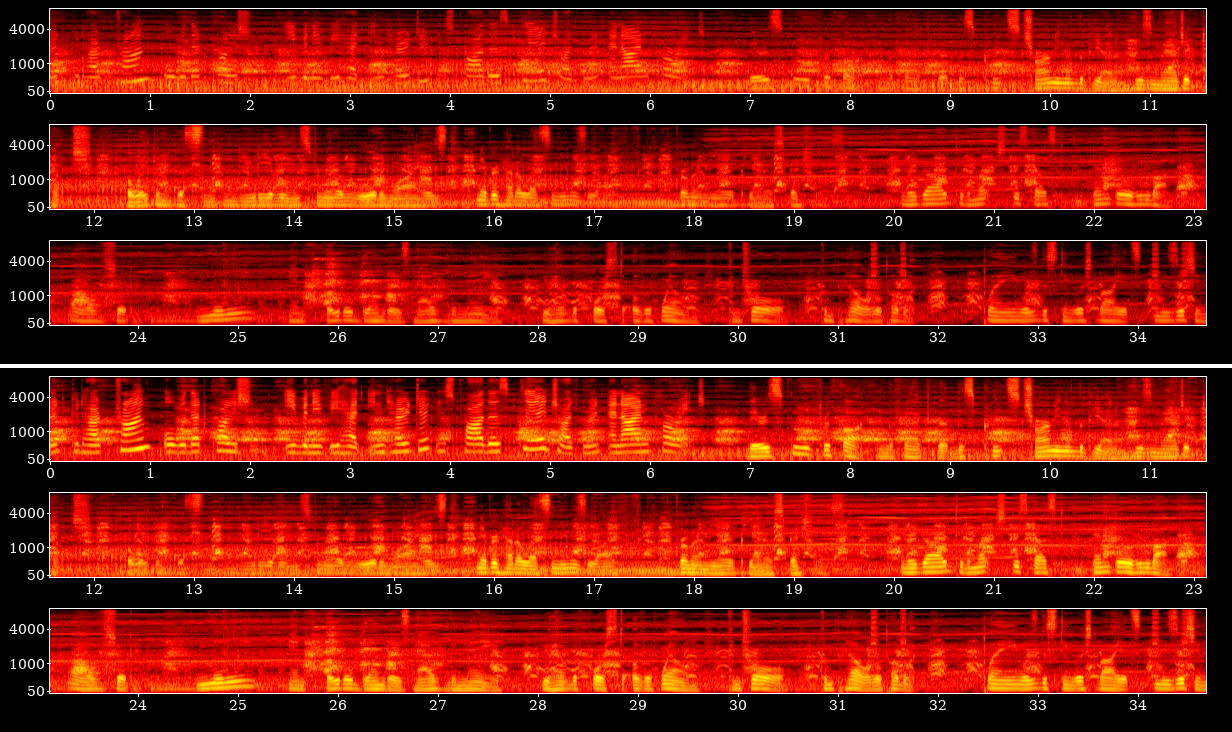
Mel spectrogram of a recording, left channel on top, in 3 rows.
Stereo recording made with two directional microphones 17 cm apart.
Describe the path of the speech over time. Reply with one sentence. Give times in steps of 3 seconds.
You can hear the speech on the right from 0 s, in the centre from 9 s, on the left from 12 s and on the right from 15 s.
